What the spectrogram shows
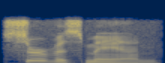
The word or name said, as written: serviceman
